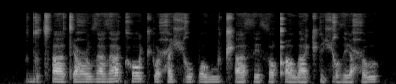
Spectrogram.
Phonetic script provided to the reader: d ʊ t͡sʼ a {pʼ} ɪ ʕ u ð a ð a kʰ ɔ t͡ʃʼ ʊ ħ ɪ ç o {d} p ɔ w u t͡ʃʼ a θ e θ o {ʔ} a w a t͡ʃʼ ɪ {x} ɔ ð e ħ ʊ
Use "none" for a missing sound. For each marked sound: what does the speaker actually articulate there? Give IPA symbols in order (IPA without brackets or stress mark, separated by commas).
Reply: tʼ, none, qʼ, ç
